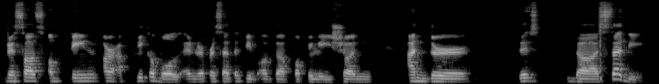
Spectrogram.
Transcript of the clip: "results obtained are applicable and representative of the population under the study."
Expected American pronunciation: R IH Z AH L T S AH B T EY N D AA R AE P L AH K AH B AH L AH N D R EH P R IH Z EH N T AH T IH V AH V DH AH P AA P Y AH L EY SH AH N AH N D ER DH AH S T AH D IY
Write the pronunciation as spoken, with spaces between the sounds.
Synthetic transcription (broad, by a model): R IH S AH L T S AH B T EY N AA R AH P L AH K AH B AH L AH N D R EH P R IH S EH N T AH T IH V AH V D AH P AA P Y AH L EY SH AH N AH N D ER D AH S T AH D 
